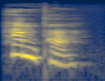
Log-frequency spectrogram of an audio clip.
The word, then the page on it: hamper: British English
